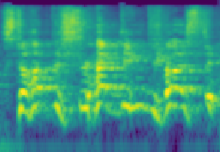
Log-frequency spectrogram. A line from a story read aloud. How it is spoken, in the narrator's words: Yell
